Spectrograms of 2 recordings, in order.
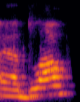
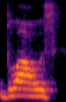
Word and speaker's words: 3LAU: So again, Royale is owned by an electronic music producer and NFT entrepreneur called Blau. Is how you spell it, Blau.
